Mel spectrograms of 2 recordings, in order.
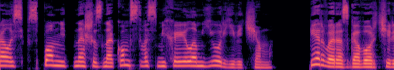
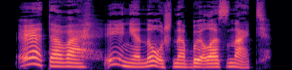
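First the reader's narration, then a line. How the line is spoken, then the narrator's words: Muffled reply. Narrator (Russian): глухо ответила Дульсинея Тарасовна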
